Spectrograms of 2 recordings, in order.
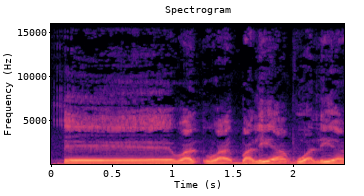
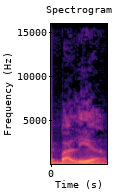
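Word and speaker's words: Walia: Gualía, ¿no? Con W se escribe, creo que se dice Valía, ¿vale?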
